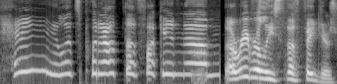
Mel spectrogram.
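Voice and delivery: high, mocking company voice. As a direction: sneer it like a smug corporate suit. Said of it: "they were like".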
